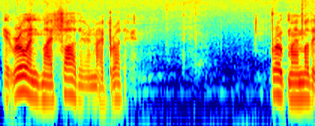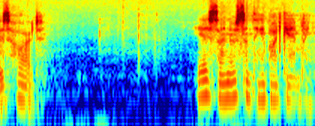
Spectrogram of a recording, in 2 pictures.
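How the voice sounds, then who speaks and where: A woman's voice: extremely low pitch, a little slow, pauses often. A woman playing an earnest, virtuous young missionary in an old-time radio drama, intense and solemn. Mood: earnest challenge.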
